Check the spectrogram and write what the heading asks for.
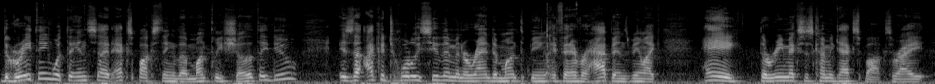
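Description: A man with a fairly high voice talks quickly in a casual podcast chat. He is chatty and self-deprecating, and he laughs easily. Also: animated, a little hiss or hum. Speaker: podcast co-host.

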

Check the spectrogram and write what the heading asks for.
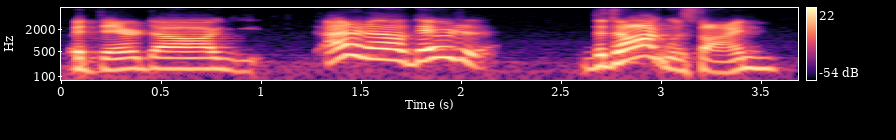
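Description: A man's voice: fairly high pitch, big pitch swings, measured pace, bright, forceful tone. A man chatting casually and comically, telling rambling anecdotes as a guest. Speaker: guest telling stories of odd jobs.

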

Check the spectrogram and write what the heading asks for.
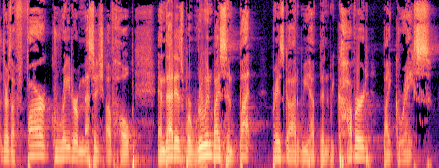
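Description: A man's voice: mid-range voice, vocal fry, slightly rough. A man pastor preaching a conversational sermon, often repeating his phrases and putting questions to the congregation. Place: church. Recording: long reverb of a church hall.

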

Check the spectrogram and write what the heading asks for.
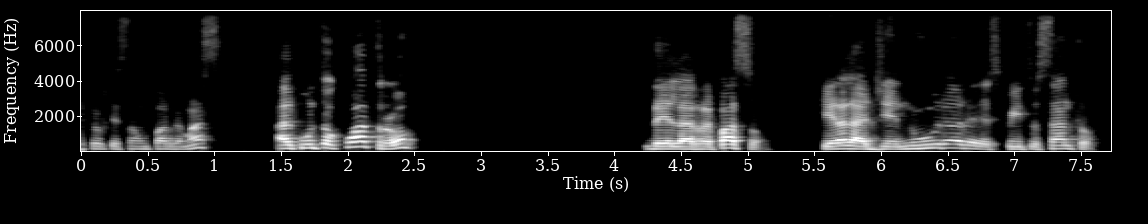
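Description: Male preacher, slightly high voice, informal sermon delivery with many restarts. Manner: conversational, many restarts and fillers, asks the congregation questions. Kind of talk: expository sermon. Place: church before a congregation with slides.

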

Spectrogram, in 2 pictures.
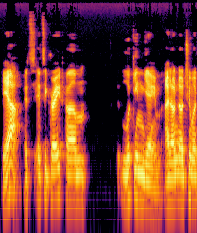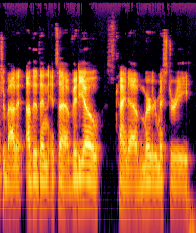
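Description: A man's voice: low-pitched, steady tone, moderate pace, a bit bright, lo-fi sound. A man chatting casually and bantering as the co-host of a podcast.

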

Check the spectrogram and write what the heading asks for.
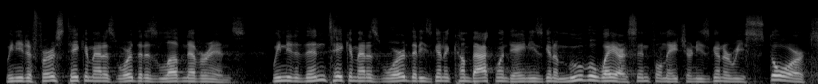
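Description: In a hall with long reverb, a pastor gives his sermon, veering between booming high bursts and soft, low passages. Starting a thought, he often says a word twice over.

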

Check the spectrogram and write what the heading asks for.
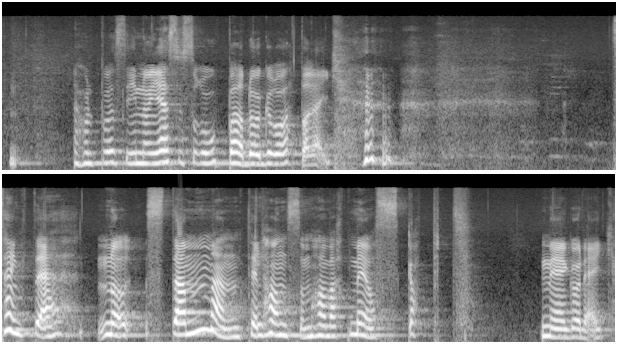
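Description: Heartfelt woman preaching, fairly high voice. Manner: heartfelt, moved, laughs softly, pauses with fillers. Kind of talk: sermon.

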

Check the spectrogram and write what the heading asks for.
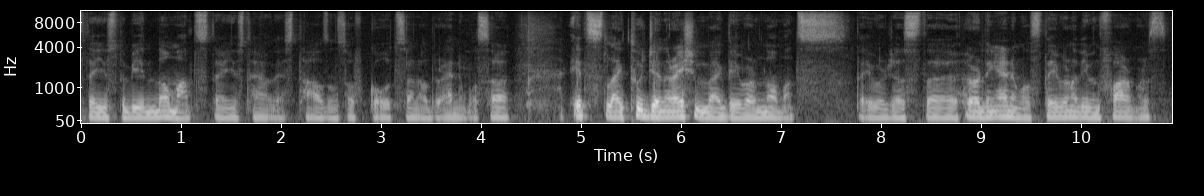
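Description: A man with a Turkish accent and a mellow, dark voice talks as a podcast guest. He recalls things in a thoughtful, unhurried way, pausing and restarting his sentences often. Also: lowish voice. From Turkey. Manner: thoughtful, many restarts and fillers. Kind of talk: casual interview chat.

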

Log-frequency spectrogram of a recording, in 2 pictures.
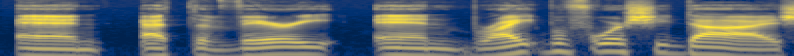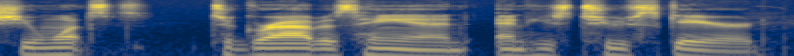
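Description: Brief: male podcast co-host, bright and clear voice, animated, swears a lot, casual chat. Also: mid-range voice, measured pace, no room sound. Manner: animated, swears freely, laughs often.

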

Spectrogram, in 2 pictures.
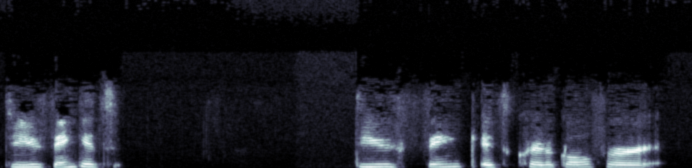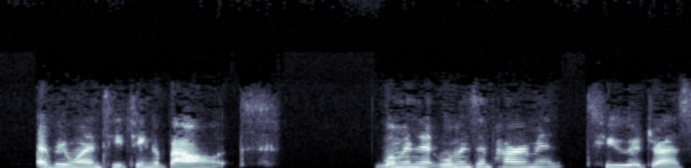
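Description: A woman host asks a question hesitantly, searching for her words. Her voice sits fairly high, and the sound is dull and very dry. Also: level tone, unhurried, pauses often, no echo. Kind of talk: interview question. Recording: dull dry remote audio.

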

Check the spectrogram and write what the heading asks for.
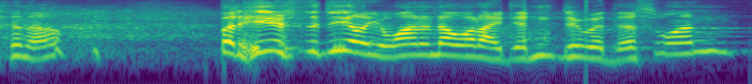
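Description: A man preaching a sermon, animated and conversational, acting out quoted voices. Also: normal speed, dull audio, slight background noise. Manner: animated, acts out quoted voices with big pitch jumps. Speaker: pastor.

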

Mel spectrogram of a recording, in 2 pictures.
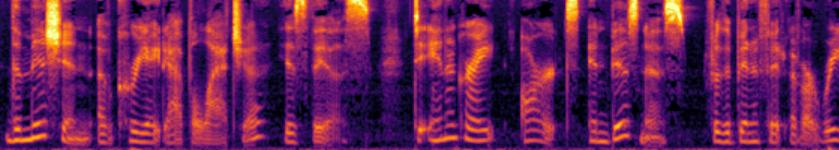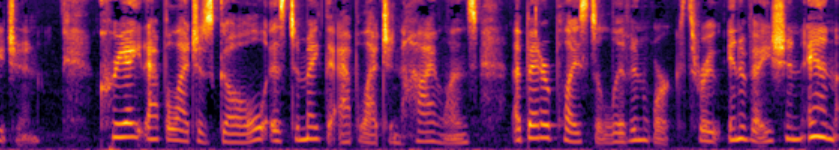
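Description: A woman's voice: on the low side, expressive, moderate pace, gravelly, darkish tone. A woman hosting a farm and food podcast, reading event announcements from a script. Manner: reads event listings steadily. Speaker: podcast host.

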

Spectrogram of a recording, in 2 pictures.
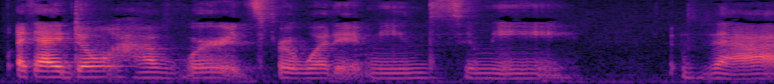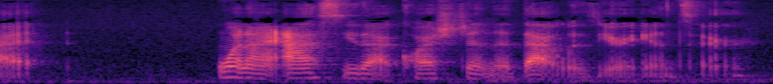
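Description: Soft-spoken woman with a gravelly edge. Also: deep voice, steady tone. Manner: slow, tender, often drops to a whisper. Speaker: podcast host and mother. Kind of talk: casual heartfelt conversation.

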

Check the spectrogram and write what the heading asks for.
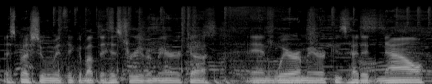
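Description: A man's voice: low-pitched, monotone, fast talker, music in the background. A man hosting a podcast in a casual, upbeat way, wrapping up a segment before a break. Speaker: podcast host.

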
